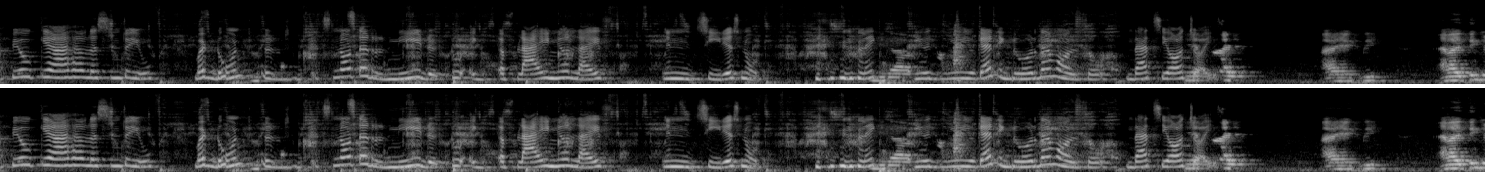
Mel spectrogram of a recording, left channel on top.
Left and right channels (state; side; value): quieter; left; 3.4 dB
